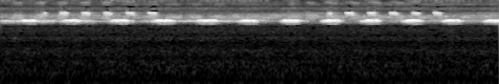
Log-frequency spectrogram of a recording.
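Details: Autumn insect chorus led by crickets: shrill, even pulses repeating a little over twice per second, with a second, higher cricket chirping in quick runs of beats, first early on, then again near the end.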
